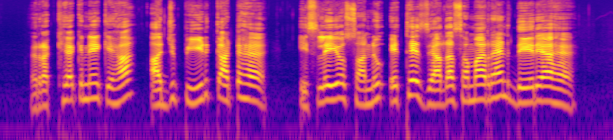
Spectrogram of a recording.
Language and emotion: Punjabi, happy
